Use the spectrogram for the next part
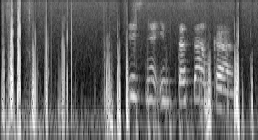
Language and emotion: Russian, positive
